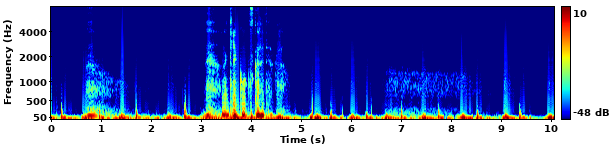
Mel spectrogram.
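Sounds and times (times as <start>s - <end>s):
fast heartbeat: 0.0s - 3.3s, 4.6s - 10.0s
speech: 3.4s - 4.5s.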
